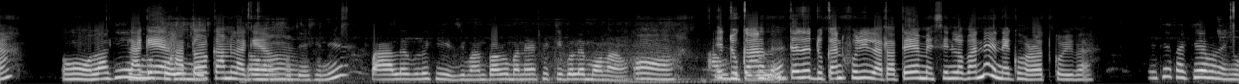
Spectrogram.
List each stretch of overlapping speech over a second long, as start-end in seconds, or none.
none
